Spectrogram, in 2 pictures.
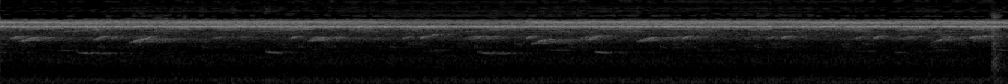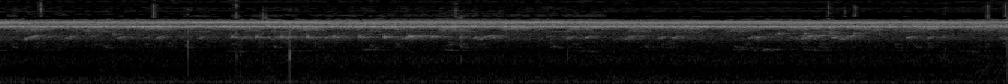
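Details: Common coquis (Eleutherodactylus coqui) in Puerto Rico call a repeated two-note "co-qui" at nightfall over a steady, high insect drone.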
